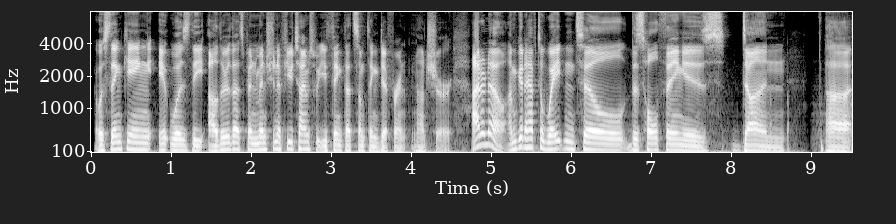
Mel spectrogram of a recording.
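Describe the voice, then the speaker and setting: A man's voice: on the low side, a bit bright, smooth. A man doing casual, wry live game commentary and chatting with viewers as he plays. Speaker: game streamer.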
